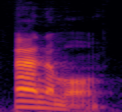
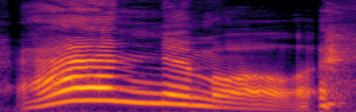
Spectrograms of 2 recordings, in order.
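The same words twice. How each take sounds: First: The first syllable is stressed in a normal way. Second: The first syllable is stressed very strongly. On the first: "say it in a natural way" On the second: "really stress that stressed syllable so that you get in the habit of saying it in a very powerful way"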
